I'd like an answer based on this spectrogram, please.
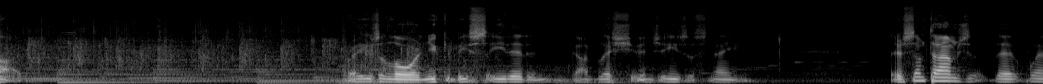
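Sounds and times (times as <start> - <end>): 
audience applause: 0.0 - 5.1
speech: 3.4 - 7.6, 8.9 - 10.4.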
